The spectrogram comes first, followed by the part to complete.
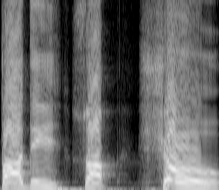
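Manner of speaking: "body swap show" stressed, slow and loud. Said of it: "I mean".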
